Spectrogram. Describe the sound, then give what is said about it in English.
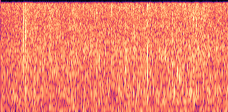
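Heavy rain pours down on a garden of crimson-flowered currants, salmonberries, red columbine and native rhododendrons near a rushing river in Oregon's Cascade Mountains, forming a soft, steady, even hiss with no voices. “a downpour pummels crimson-flowered currants, salmon berries, red columbine, and native rhododendrons.”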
